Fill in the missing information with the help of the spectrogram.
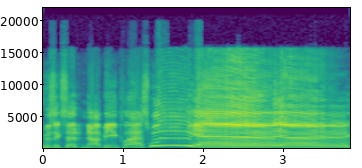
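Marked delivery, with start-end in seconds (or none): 1.3-3.8 very loud, high, swooping, extra-enthusiastic cheering. Cheering after being asked for more enthusiasm: more enthusiastic cheering. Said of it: "A little more enthusiasm".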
